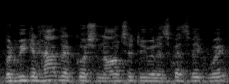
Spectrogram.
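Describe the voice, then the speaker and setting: Hesitant male moderator, higher voice. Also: little pitch movement. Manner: hesitant, halting, many restarts. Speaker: event host and moderator. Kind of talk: moderating a press Q&A. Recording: distant mic with background noise.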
